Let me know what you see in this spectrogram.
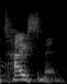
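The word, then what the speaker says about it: Theismann: been living a lie this whole life Joe tyman the proper pronunciation of the last name Robbie Joe tyman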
